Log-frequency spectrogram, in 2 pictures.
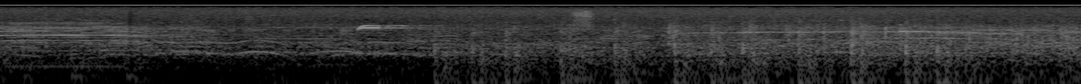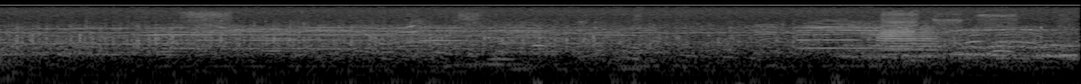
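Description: Stadium crowd sound from the stands, with music and many voices in it, over a steady low hum from the old broadcast tape.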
